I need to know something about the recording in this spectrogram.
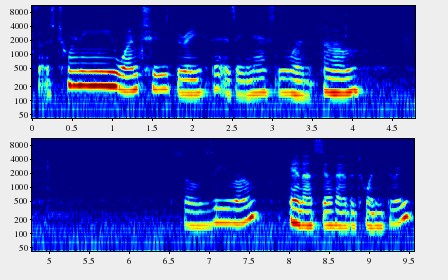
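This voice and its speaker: Slow and pausing often, a woman with a low, dark voice runs a laid-back home budgeting vlog, faint background noise audible. Her asthma leaves her slightly congested and clearing her throat, yet she's chatty, laughing a lot as she counts money aloud.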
